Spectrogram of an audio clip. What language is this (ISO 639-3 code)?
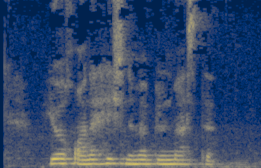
uzb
